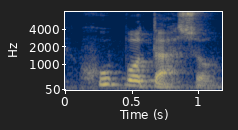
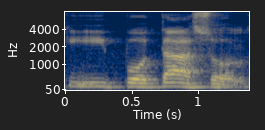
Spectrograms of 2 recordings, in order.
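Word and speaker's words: ὑποτάσσω: en Efesios 5 es jupotazo o hipotazos Depende como lo pronuncies porque la u se pronuncia como un estilo más como una u francesa o alemana no es una forma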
